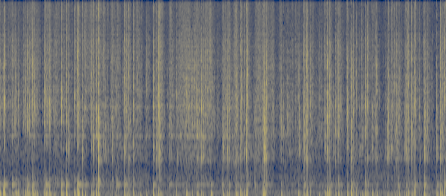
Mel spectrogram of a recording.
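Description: Fingertips tap quickly and continuously on the sides of a hollow, empty orange plastic jack-o'-lantern candy bucket. The taps sound like dull, hollow, low thumps that stop almost instantly, with little brightness and an uneven, busy rhythm throughout.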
